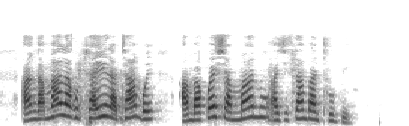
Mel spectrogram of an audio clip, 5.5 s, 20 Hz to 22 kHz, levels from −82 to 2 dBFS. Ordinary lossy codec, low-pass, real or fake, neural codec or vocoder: AAC, 32 kbps; 7.2 kHz; real; none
